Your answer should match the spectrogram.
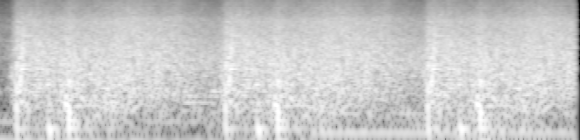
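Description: Museum flash-flood exhibit sending a loud rush of water down a rock canyon. It starts suddenly and surges again twice.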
